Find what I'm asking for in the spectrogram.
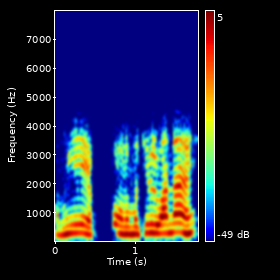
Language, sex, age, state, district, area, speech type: Assamese, female, 30-45, Assam, Biswanath, rural, conversation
